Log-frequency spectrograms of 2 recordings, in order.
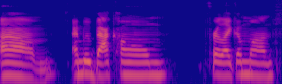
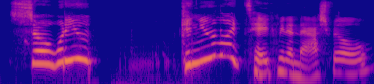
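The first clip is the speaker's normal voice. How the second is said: squeaky high wheedling ask, sliding down at the end; high, eager begging voice; pleading kid self; 9 semitones higher, 4 dB louder than usual. Retold or imitated. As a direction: beg mom like a starry-eyed kid. Asking mom to take her.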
